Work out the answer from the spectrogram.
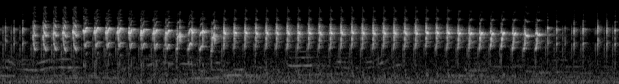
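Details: High, rapid ngekek trill of a lovebird in full voice, a machine-gun-like string of piercing notes lasting about five seconds before trailing into a few separate chirps.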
